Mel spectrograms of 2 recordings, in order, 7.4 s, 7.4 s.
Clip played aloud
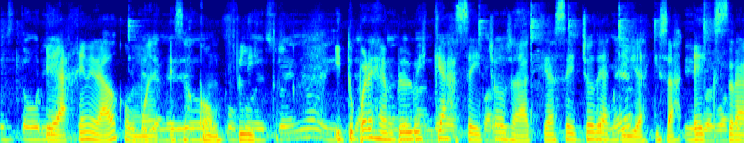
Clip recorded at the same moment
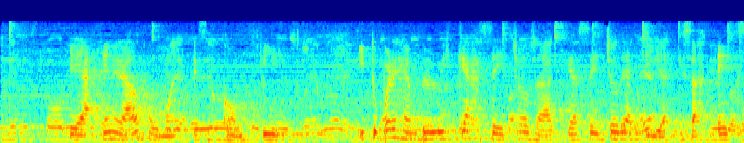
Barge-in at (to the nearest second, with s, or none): none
